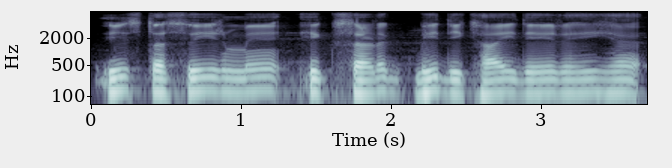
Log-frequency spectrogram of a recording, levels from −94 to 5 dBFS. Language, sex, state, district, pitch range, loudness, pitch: Hindi, male, Gujarat, Valsad, 115-130 Hz, -18 LUFS, 120 Hz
